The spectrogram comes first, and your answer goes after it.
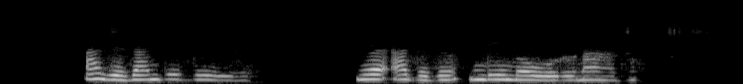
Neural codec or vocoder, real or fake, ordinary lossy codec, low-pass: none; real; none; 7.2 kHz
